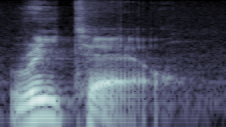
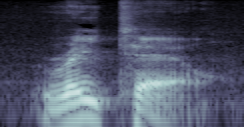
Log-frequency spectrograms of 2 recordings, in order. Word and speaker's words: retail: Retail Retail、ね、これも発音しましょう。 R ですね。で、しっかりね、 T の音を出して tail、 A です。 A で L で終わります。 tail って言わないよ。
